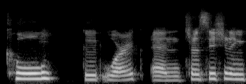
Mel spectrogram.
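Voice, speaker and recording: Dark and mellow in tone, a woman with a Spanish accent speaks at a fairly high pitch. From Puerto Rico. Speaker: product designer. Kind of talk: portfolio review on a video call.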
